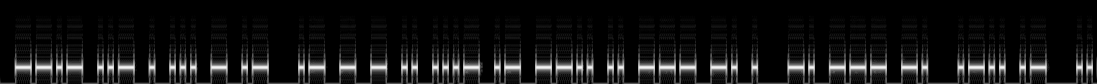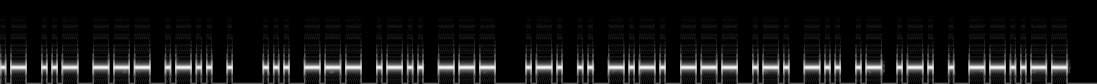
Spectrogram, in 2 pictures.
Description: Morse code, heard as a keyed tone, about 23 wpm, 800 Hz. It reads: QUESTA ATTIVAZIONE NON LA VUOLE SOLO RICORDARE,
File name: morse mp3 / ITALIEN texte clair 1 vitesse 22 mots minute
